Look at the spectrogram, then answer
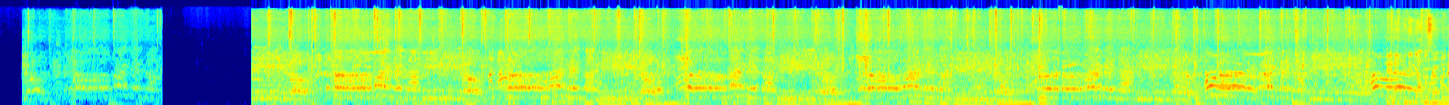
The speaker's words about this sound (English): he was doing a concert this last weekend and look what started breaking out at his concert. This is funny. This was in Scotland, and the crowd starts chanting all kinds of things about Joe Biden.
